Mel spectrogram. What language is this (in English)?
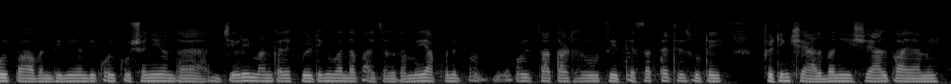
Dogri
